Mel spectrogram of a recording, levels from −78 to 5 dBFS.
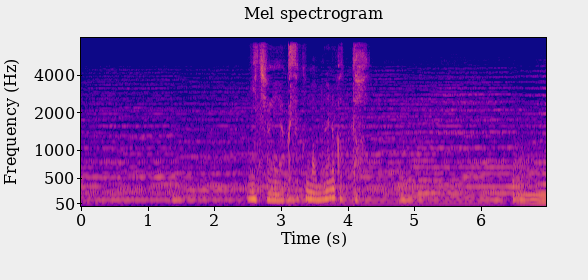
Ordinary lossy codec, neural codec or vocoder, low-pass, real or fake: AAC, 48 kbps; none; 7.2 kHz; real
